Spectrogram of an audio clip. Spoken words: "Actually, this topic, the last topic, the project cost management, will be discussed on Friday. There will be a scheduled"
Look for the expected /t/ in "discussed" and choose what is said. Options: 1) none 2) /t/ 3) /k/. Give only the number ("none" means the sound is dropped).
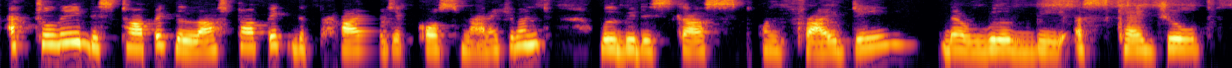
2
